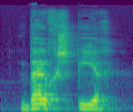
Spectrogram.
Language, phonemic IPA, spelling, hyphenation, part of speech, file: Dutch, /ˈbœy̯x.spiːr/, buigspier, buig‧spier, noun, Nl-buigspier.ogg
- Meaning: flexor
